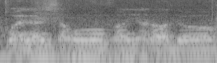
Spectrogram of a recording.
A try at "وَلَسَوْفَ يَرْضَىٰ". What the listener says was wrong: Ya, saunya jangan panjang. Wala saufa yarda.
